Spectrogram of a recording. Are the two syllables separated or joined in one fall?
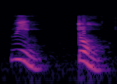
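separated. The two syllables are said separately, with a break. The speaker calls it wrong. "윈, 똥 이게 아니라"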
